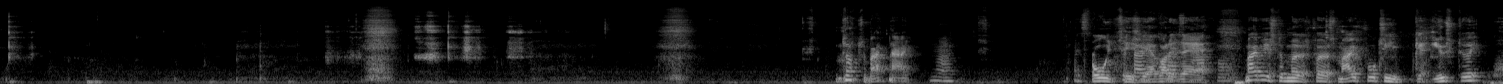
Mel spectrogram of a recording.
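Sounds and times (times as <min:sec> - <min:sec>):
man chewing food: 0:00.0 - 0:04.2, 0:04.9 - 0:08.4.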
